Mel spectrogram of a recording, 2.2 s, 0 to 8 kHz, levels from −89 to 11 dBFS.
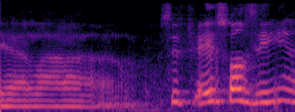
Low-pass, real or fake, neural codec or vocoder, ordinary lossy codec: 7.2 kHz; fake; codec, 24 kHz, 3 kbps, HILCodec; none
